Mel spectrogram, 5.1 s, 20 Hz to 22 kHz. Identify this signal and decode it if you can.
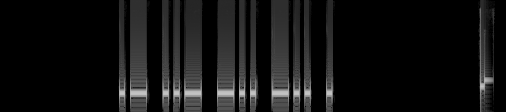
Morse code, heard as a keyed tone, about 22 wpm, 700 Hz. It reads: AUDDE
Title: Code Groups - 5 Letters - 22wpm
